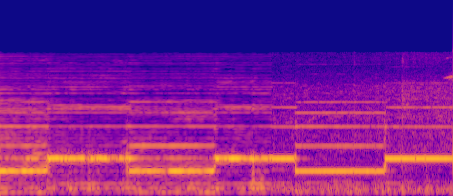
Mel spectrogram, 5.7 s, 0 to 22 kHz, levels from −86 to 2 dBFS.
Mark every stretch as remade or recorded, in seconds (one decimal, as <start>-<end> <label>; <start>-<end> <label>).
0.0-3.4 remade; 3.4-5.7 recorded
